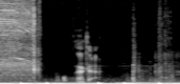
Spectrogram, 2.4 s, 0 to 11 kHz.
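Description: A power drill fitted with a 5.5 mm bit bores out holes in short bursts: several quick whirring runs separated by clicks and rattles, loud and close.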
